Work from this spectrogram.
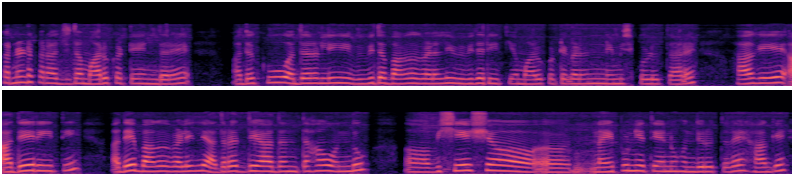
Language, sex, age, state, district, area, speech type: Kannada, female, 18-30, Karnataka, Chikkaballapur, urban, spontaneous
